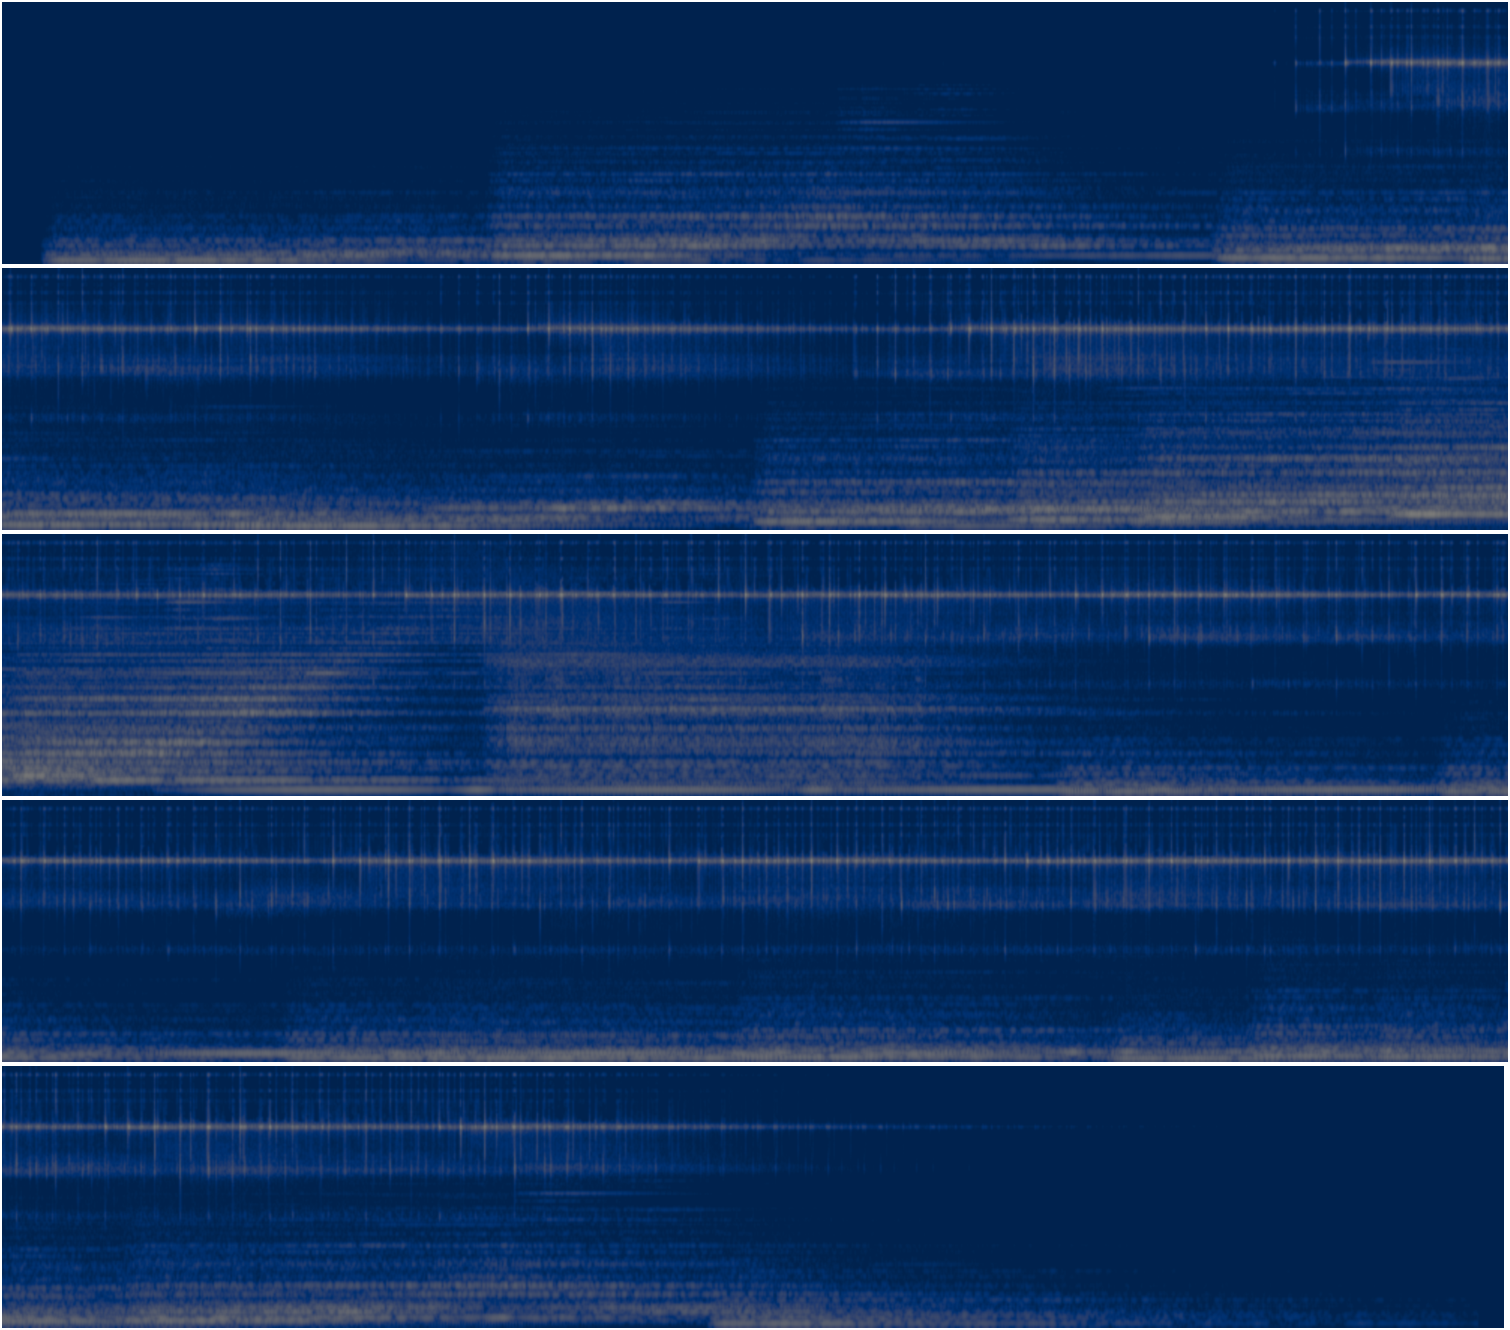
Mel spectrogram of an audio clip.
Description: Another ambient song.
